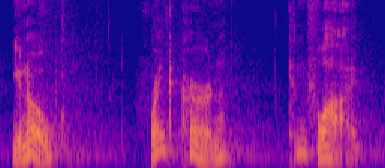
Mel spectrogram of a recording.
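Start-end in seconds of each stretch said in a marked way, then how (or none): 1.4-3.5 slow, precise, over-enunciated speech. Imitating Eben, who enunciates everything, Eben impression with crisp enunciation. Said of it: "I'm going to try to talk like Eben. He enunciates everything".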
